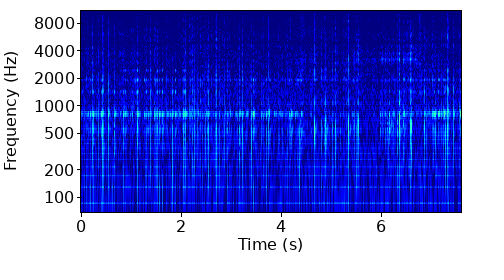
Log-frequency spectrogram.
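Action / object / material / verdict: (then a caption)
scrape / oval wooden serving board / wood / none. Fingertips and nails scratch and tap the lower edge and underside of a flat, solid oval wooden serving board that is held up. The result is a quiet stream of many short, dry taps mixed with soft scratching. A faint steady tone sits near 770 Hz for much of the clip.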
